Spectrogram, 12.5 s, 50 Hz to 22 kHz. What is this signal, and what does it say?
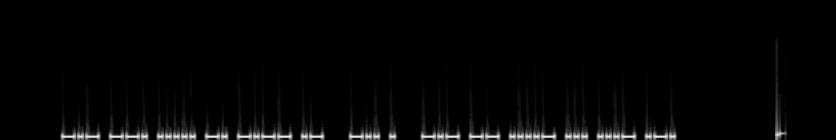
Morse code, heard as a keyed tone, about 21 wpm, 700 Hz. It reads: KG5NYA DE KM4SVR
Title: USA Callsign DE Callsign - 6 Characters - 20wpm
